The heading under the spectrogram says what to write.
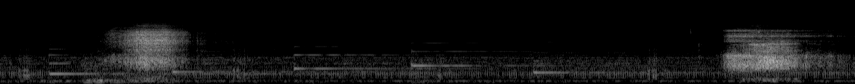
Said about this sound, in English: Take a deep breath in. And hold it. And let it out. Slowly. Here, I'll do it with you this time.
